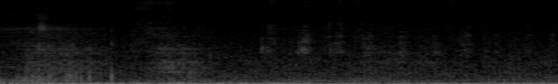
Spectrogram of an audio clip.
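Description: Marker or chalk scratching across a board while a physics figure of a cylinder under torque is drawn, soft irregular strokes over a steady room hum, no talking.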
